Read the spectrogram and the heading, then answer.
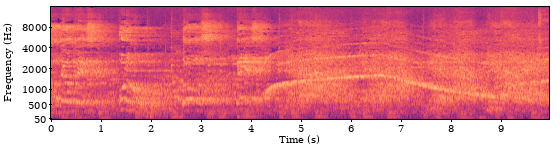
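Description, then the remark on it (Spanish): An alarm siren wails with a slow rising and falling tone over a loud, cheering crowd, sounding steadily for several seconds while voices shout underneath. “La alarma.”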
